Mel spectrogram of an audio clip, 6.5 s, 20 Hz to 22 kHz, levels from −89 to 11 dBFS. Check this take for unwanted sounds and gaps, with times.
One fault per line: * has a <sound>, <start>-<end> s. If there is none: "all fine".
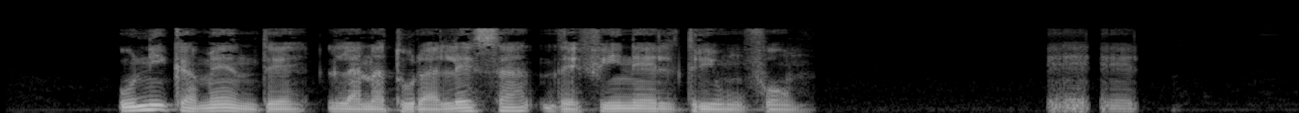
* has a laugh, 5.2-5.7 s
